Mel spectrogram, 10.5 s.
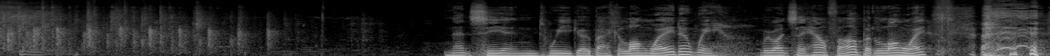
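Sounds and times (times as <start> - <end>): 
round of audience applause: 0.0 - 3.0
speech: 4.5 - 10.5
laughter: 9.8 - 10.5.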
